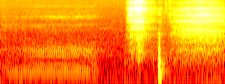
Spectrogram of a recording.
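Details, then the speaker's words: Sleeping pet dog snoring: a low, rumbling snore, then a brief snort and breathy exhale. "So after I ate that food, I just laid down and fell asleep for a little while, took a nice nap, and as you can hear, Zoe's snoring right now."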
